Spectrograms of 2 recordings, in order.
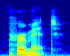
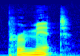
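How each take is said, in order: First: The stress is on the first syllable. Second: The stress is on the second syllable. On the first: It is a noun. "when we use it as a noun, the accent is on the first syllable" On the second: It is a verb. "When we use it as a verb, the accent is on the second syllable"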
